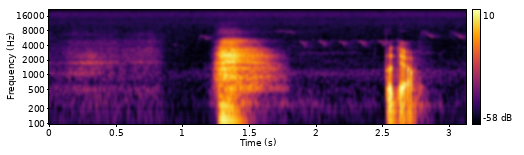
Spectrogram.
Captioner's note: sighs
